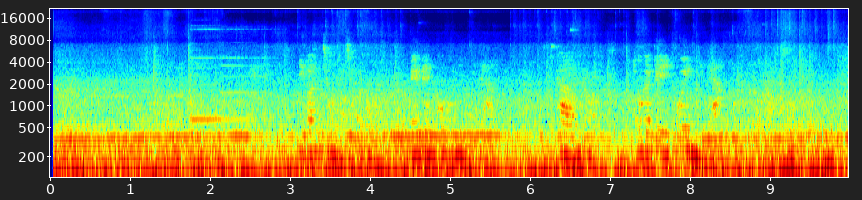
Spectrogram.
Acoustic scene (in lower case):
bus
